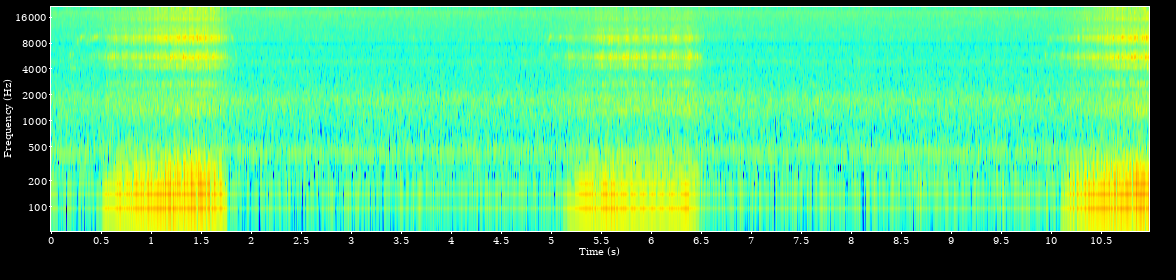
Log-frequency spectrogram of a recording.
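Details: A sleeping female snoring with slow, regular, low rattling snores on each breath in, about every five seconds (roughly twelve a minute), with a faint steady hum in the room; snoring.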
